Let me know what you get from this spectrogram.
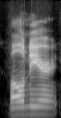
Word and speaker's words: Mjolnir: How do you pronounce Mjolnir. – It? Mjolnir.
